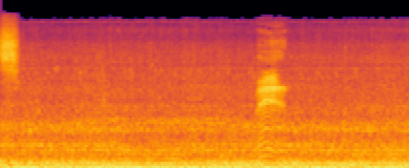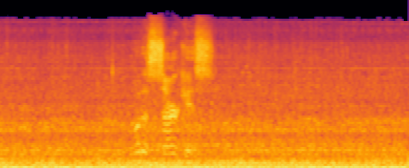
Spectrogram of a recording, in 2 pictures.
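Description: A truck's diesel engine rumbles low and steady from inside the cab.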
